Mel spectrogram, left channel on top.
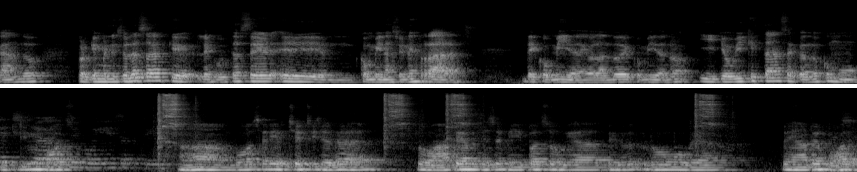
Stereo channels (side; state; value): both; different; correlation -0.01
